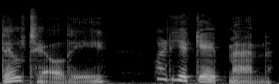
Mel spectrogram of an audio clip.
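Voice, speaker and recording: A man's voice: a bass voice, wildly swooping pitch, slow, creaky, husky, pitched above the performer's own voice, heavily acted. A man voicing a foppish, swaggering pirate who mocks in affected archaic speech. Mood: jeering, proud. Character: foppish, jeering, swaggering male pirate dandy.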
